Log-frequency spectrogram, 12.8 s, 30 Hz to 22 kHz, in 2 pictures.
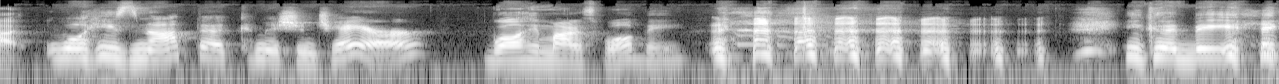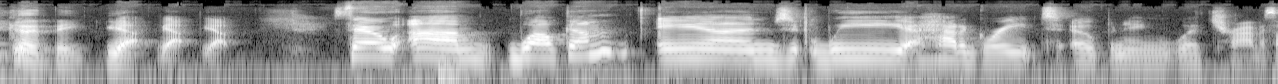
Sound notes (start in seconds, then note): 3.6 laughing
